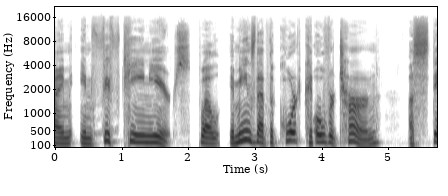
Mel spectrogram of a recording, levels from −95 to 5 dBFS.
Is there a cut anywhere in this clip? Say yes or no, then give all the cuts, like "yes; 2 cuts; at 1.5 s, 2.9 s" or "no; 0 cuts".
yes; 2 cuts; at 2.2 s, 3.9 s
